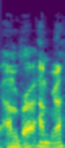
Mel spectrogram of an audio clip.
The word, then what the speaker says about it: Umbra: So you work at Phoenix, but you also write research at Umbra. Is that the right way to say it? – That's right, Umbra.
